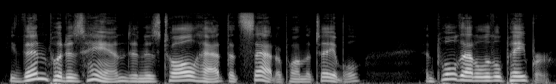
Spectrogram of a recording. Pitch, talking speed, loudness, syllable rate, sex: 160 Hz, 215 wpm, -18 LUFS, 5.2 syllables/s, male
